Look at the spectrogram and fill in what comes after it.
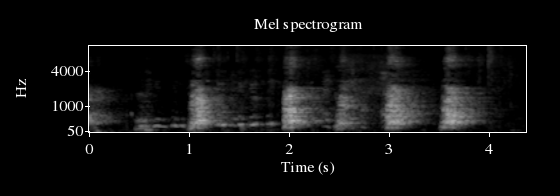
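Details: Basset hounds with heart balloons, which the dogs dislike, giving a run of about five loud, rough barks roughly half a second apart after softer low grumbling at the start.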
